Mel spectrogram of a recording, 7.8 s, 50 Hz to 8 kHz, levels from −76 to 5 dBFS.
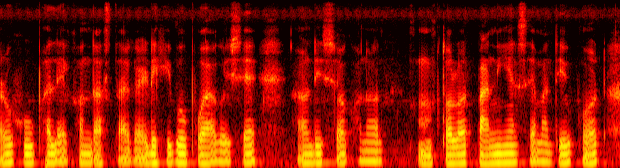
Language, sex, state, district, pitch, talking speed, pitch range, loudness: Assamese, male, Assam, Sonitpur, 115 Hz, 125 wpm, 110-125 Hz, -21 LUFS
